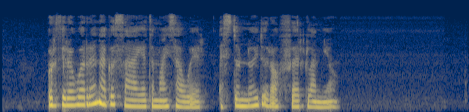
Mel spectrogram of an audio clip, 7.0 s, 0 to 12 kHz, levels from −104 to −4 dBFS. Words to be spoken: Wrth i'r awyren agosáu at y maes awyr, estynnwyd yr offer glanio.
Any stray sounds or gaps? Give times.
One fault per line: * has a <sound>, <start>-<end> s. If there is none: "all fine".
all fine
